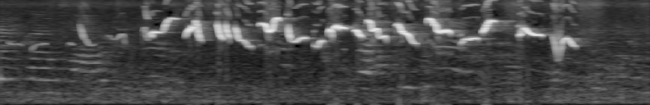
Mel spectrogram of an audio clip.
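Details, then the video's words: Lombok yellow-crowned bulbul in full song: a loud, fast burst of about a dozen sharp, high whistled notes, each swooping up and down, delivered in quick succession over three seconds. "KECIAL KUNING TAK PUNYA NAMA, JOSS NGAMUK‼️"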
